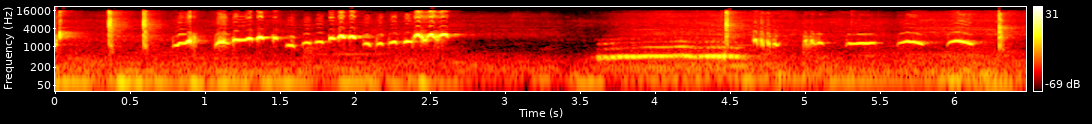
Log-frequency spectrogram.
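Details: White-rumped shama giving a run of rising whistled notes, a pause, a low drawn-out note, then a few looping whistles, with sharp clicks throughout.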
